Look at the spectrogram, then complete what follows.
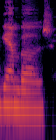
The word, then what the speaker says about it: gamboge: New gamboge? Yeah. Oh, it's a warm yellow. Okay. Can you spell it? Well, new. Like okay. New. And then G-A-M-B as in boy, O-G-E, new gamboge.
